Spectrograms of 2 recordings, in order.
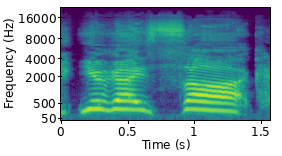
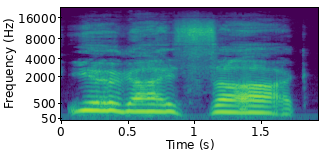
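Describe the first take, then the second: First: Slow, high, loud jeer; shouted insult. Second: Slow, drawn-out jeer; mock insult. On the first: Acted. Joe jeering at his brothers, shouted insult. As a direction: hurl it as a hammed-up shout. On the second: Joe jeering at his brothers, drawn-out mock insult. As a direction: repeat the taunt at moderate volume, stretched out. Repeats the insult after laughing.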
